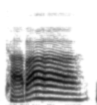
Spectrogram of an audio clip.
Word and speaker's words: Kara: Cara.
